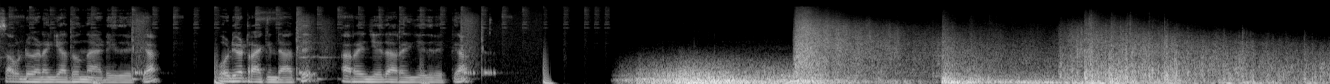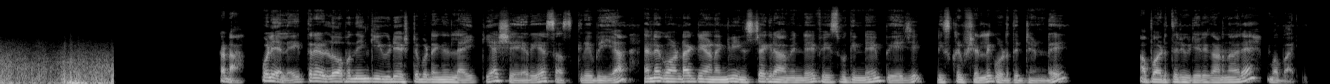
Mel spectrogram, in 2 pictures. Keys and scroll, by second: 14.4 space.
